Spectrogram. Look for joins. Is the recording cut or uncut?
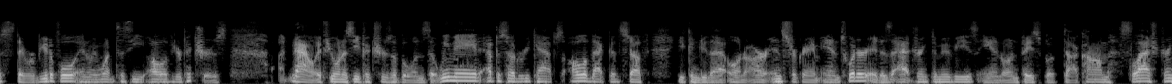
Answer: uncut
